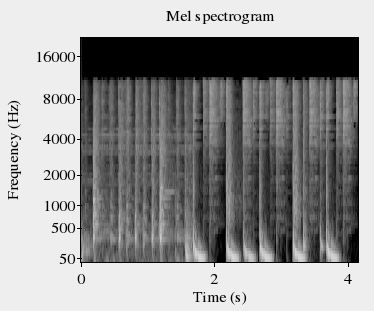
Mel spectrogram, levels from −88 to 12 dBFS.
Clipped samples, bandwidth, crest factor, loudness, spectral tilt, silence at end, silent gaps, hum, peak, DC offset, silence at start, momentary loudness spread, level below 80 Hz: under 0.1%; 11.5 kHz; 14 dB; -17 LUFS; -3.5 dB/octave; 0 s; none; none; -2 dBFS; under 0.1%; 0 s; 7 LU; -22 dBFS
